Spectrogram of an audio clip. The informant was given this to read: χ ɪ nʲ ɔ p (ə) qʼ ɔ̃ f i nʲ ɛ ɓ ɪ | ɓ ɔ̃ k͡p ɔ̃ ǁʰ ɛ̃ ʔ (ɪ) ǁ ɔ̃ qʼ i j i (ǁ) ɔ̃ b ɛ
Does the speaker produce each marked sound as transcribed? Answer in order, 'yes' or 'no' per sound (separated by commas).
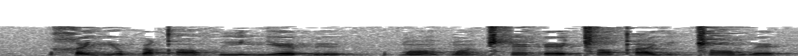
no, no, yes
